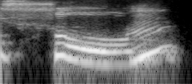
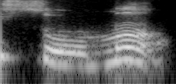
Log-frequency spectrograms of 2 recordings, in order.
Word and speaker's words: Soma: So you can't say Som because Soma that's how you pronounce it in Hindi like that. But in Sanskritam, it has to be Soma. Because if you say Som, then it is Som with a halant.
